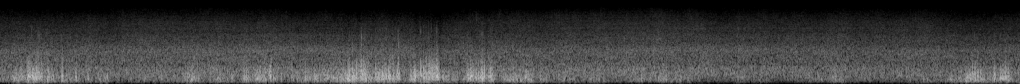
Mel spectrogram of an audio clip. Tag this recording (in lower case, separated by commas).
wind, ocean, ocean burbling, waves, wind noise (microphone)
